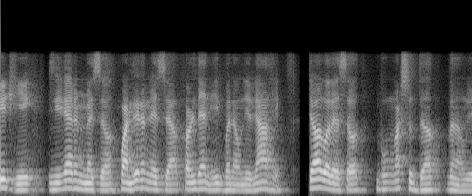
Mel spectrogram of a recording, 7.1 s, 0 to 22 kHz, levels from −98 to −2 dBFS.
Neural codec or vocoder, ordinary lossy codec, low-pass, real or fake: codec, 16 kHz, 0.5 kbps, FunCodec, trained on Chinese and English, 25 frames a second; none; 7.2 kHz; fake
